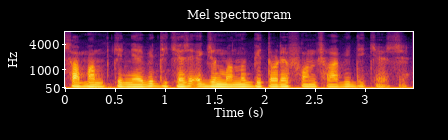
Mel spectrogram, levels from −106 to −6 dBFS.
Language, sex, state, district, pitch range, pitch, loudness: Nagamese, male, Nagaland, Kohima, 100-110 Hz, 105 Hz, -18 LUFS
